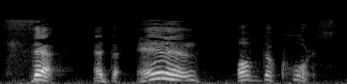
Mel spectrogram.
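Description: A man with a high voice preaching from a pulpit microphone, taking his time over each phrase. The sound is close and dry, with almost no room echo. He speaks in short, deliberate bursts, pausing between them. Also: lively intonation, darkish tone, slightly rough. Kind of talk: sermon delivered in short phrases for an interpreter.

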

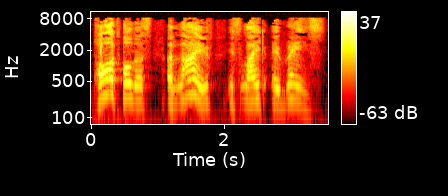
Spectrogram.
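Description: A man preaching a sermon at a pulpit microphone in a church, speaking in short measured phrases and pausing for an interpreter. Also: sits high, no room sound.

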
